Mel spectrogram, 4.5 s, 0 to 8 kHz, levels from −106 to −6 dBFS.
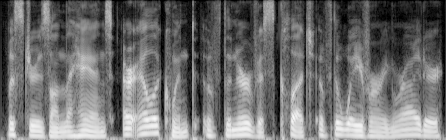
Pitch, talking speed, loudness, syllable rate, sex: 105 Hz, 190 wpm, -17 LUFS, 5.2 syllables/s, male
